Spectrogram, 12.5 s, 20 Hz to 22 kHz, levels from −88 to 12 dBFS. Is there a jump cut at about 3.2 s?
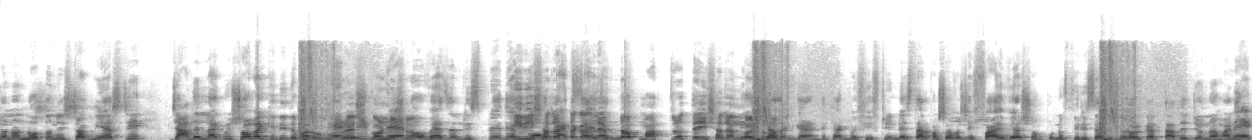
yes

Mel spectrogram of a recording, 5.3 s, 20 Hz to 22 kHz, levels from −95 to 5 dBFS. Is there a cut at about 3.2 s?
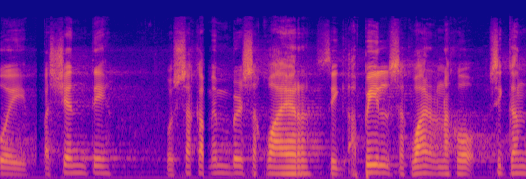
yes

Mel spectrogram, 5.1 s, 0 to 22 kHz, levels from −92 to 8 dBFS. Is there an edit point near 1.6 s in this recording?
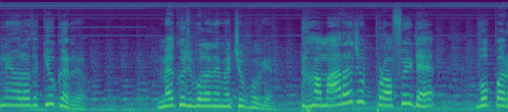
no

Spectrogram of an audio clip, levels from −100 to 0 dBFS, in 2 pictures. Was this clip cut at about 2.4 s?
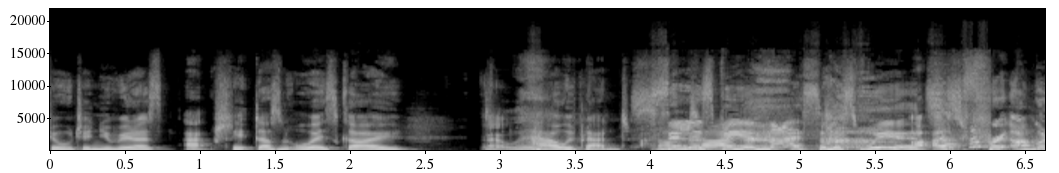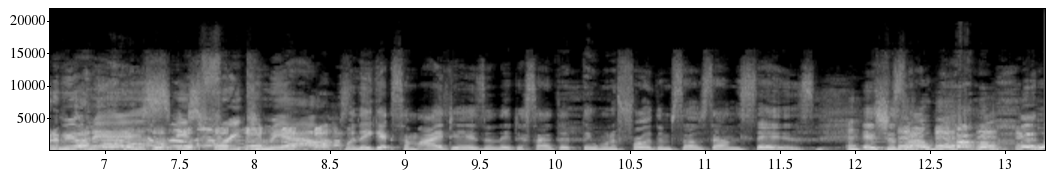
no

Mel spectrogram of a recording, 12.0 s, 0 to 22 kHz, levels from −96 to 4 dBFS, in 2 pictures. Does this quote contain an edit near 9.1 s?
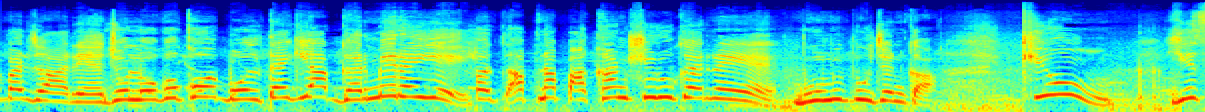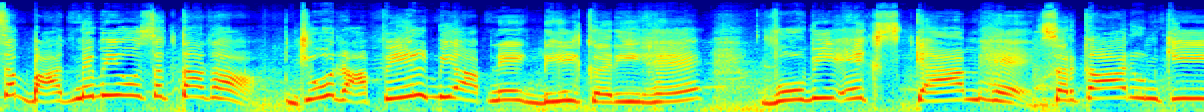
no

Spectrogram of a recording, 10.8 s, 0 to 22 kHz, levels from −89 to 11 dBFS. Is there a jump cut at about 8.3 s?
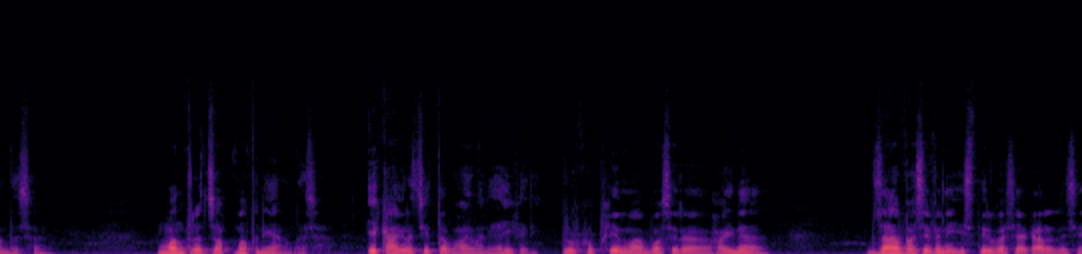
no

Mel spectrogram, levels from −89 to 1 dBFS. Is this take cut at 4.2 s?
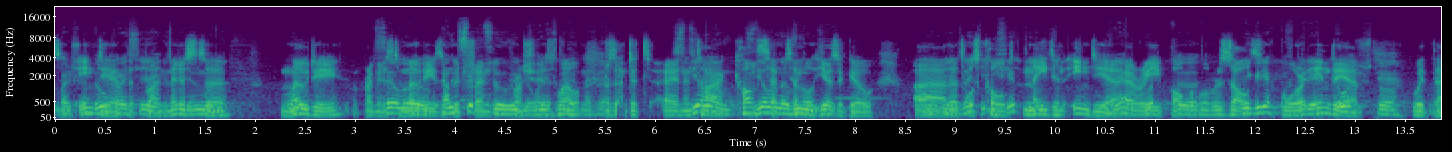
no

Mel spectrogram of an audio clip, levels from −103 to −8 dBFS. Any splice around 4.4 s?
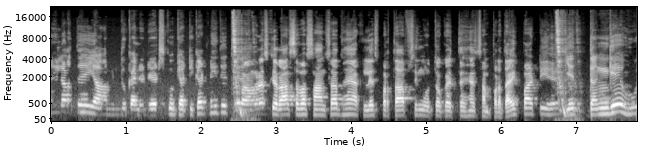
no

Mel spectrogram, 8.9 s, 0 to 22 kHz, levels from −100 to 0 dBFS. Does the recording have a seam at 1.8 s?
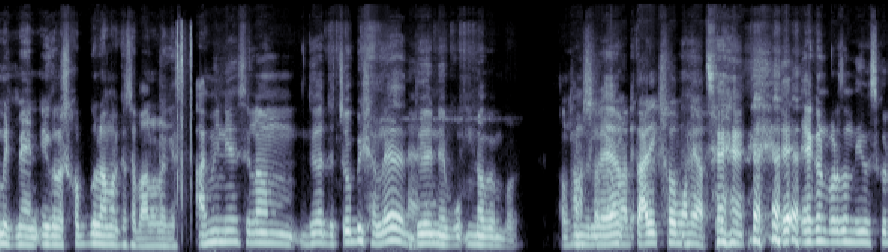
yes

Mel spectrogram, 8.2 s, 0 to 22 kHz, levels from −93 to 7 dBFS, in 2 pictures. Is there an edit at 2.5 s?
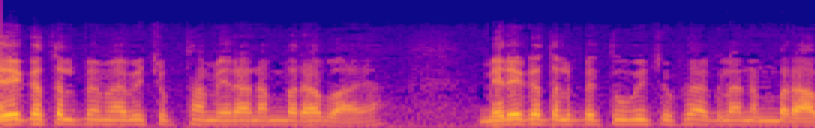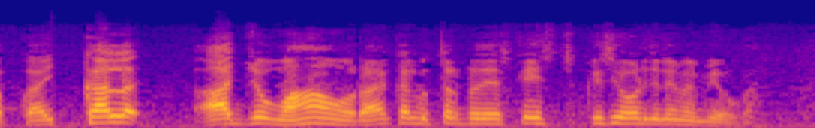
no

